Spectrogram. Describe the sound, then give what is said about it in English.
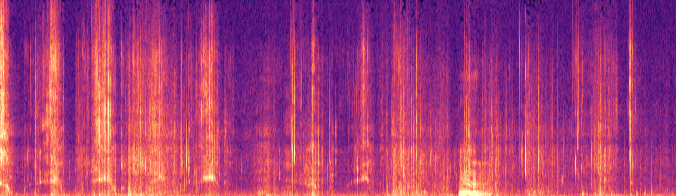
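Crunchy cheese-flavoured snack being chewed, with a lager-like taste: many crisp, irregular crunches and grinding bites, fairly quiet, with no talking. “I'm getting a little lager taste right now. With a little cheese. Hold on, I'm taking another taste.”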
